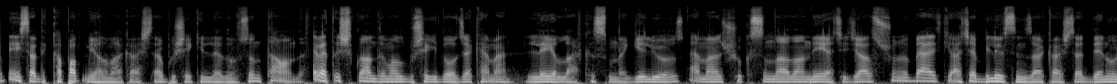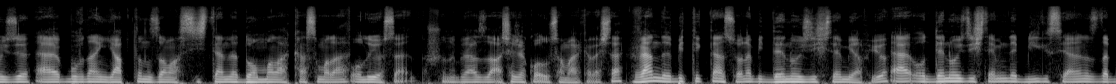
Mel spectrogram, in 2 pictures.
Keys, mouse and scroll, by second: 4.5 click, 5.4 scroll up 2, 6.8 click, 6.8-7.2 scroll up 4, 11.4 click, 11.6-14.1 scroll down 1, 14.1-14.6 scroll down 1.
